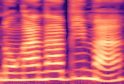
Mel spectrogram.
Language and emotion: Bodo, neutral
